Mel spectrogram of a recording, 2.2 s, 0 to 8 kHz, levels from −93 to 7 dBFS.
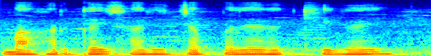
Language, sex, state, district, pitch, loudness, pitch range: Hindi, male, Uttar Pradesh, Lucknow, 110 Hz, -17 LUFS, 110-115 Hz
